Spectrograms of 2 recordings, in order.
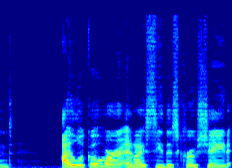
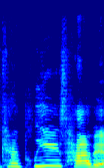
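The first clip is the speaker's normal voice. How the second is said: high pleading; 10 semitones higher than usual. Retold or imitated. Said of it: "I said".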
